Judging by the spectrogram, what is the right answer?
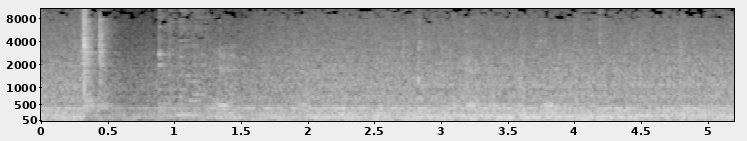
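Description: Steady low rumble of a tabletop gas burner under a skillet of squid stew and rice cooking down, with one sharp metal clink of a spoon against the pan just after the start.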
